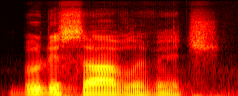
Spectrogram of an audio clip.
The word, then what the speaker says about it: Budisavljevic: names right so so just the J sounds like a y and then the C is pronounced CH buddas slavage no sorry say it again buddhis slavich buddhis slavich oh see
